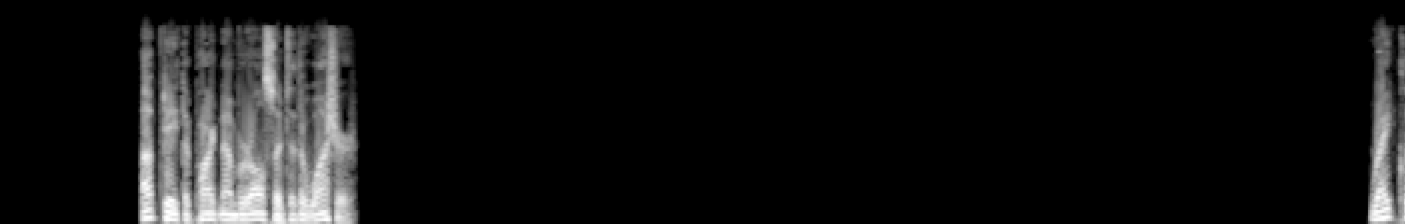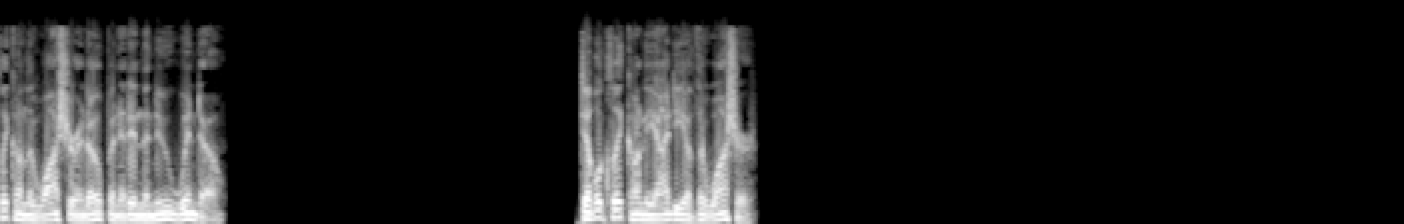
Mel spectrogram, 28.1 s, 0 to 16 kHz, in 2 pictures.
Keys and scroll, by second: 3.6 w, 4.4 a, 6.8-7.8 typing.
